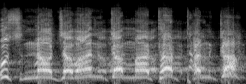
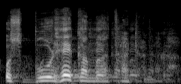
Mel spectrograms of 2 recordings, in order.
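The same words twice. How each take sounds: First: Loud, slow, ringing announcement; dramatic exclamation. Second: Said in the usual way. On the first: A narrator's reading. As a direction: proclaim नौजवान का माथा ठनका at full force. Loud take, then subdued counterpart. (ज़ोरदार, खिंचा हुआ ऐलान)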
